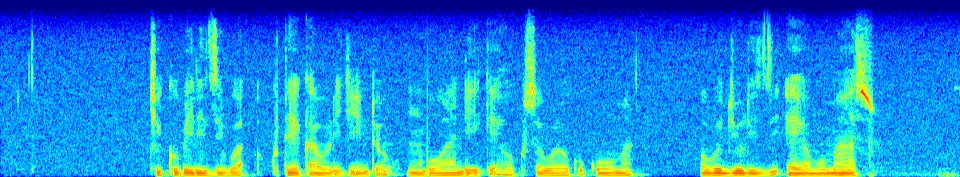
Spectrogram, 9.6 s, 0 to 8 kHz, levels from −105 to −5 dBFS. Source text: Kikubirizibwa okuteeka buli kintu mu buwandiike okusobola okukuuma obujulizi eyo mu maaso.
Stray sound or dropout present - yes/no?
no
